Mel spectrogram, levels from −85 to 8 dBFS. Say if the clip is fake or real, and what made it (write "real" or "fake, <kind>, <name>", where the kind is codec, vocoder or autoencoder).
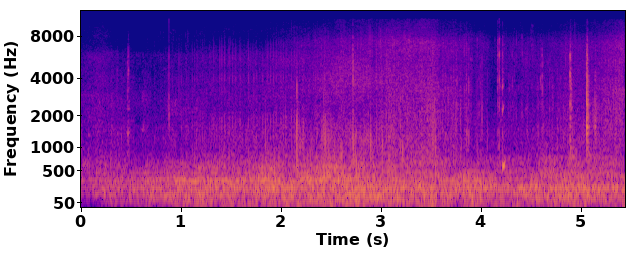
real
